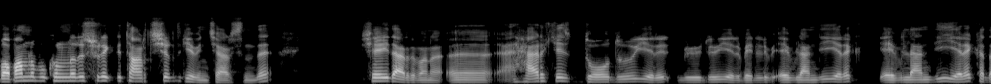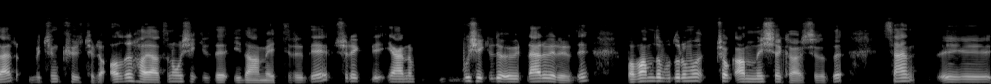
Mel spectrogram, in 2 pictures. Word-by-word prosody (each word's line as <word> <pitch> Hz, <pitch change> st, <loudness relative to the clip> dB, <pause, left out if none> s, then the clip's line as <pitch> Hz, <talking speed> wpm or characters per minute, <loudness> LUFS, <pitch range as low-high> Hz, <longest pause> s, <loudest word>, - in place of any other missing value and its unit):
babamla 170 Hz, +6 st, +8 dB
bu 170 Hz, -1 st, -3 dB
konuları 170 Hz, +1 st, +3 dB
sürekli 175 Hz, -1 st, +3 dB
tartışırdık 160 Hz, +2 st, +3 dB
evin 105 Hz, -7 st, 0 dB
içerisinde. 95 Hz, +1 st, -1 dB, 0.9 s
Şey 155 Hz, 0 st, +5 dB
derdi 105 Hz, -1 st, +6 dB
bana, 100 Hz, -2 st, -2 dB
eee, 105 Hz, 0 st, -2 dB
"Herkes 155 Hz, +1 st, +1 dB, 0.2 s
doğduğu 120 Hz, +2 st, -2 dB
yeri, 115 Hz, -5 st, -2 dB
büyüdüğü 105 Hz, +2 st, -5 dB
yeri, 105 Hz, -5 st, -4 dB
belirli 100 Hz, 0 st, -5 dB
bir -, -, -10 dB
evlendiği 105 Hz, +3 st, -1 dB
yere 120 Hz, -, 0 dB, 0.3 s
evlendiği 110 Hz, +6 st, -1 dB
yere 120 Hz, -, +3 dB
kadar -, -, +1 dB
bütün -, -, -9 dB
kültürü -, -, -7 dB
alır, 160 Hz, +6 st, +1 dB
hayatını 125 Hz, 0 st, +2 dB
o 140 Hz, -, -3 dB
şekilde 110 Hz, -5 st, -4 dB
idame 100 Hz, -1 st, -1 dB
ettirir." 105 Hz, +1 st, -10 dB
diye -, -, 0 dB
sürekli, 305 Hz, -, -4 dB
yani, 130 Hz, +1 st, +3 dB, 0.4 s
bu 195 Hz, -4 st, -5 dB
şekilde 150 Hz, -2 st, +2 dB
öğütler 135 Hz, +2 st, +3 dB
verirdi. 100 Hz, -10 st, -2 dB, 0.4 s
Babam 150 Hz, +6 st, +4 dB
da 160 Hz, -2 st, +1 dB
bu 145 Hz, -, -10 dB
durumu 160 Hz, +1 st, 0 dB
çok -, -, 0 dB
anlayışla 130 Hz, 0 st, +3 dB
karşıladı. 90 Hz, +1 st, -3 dB, 0.4 s
Sen, -, -, +2 dB, 0.3 s
ııı 120 Hz, 0 st, -4 dB
120 Hz, 140 wpm, -25 LUFS, 105-155 Hz, 0.9 s, babamla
